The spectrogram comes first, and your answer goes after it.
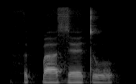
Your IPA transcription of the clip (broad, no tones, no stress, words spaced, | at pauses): hək͡pazɛto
